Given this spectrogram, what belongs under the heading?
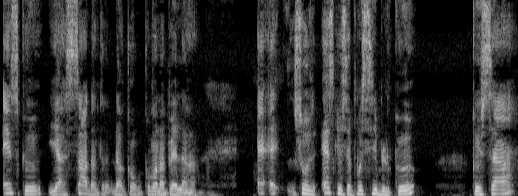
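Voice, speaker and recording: With an animated, medium-pitched, somewhat bright voice at a normal speed, a Guinean singer relates a song dispute to an interviewer. He acts out each conversation, emphatically repeating "j'ai dit", in a dry recording.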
